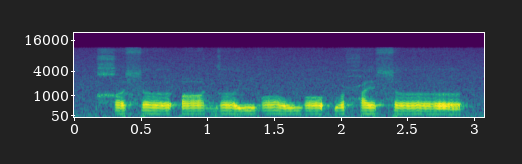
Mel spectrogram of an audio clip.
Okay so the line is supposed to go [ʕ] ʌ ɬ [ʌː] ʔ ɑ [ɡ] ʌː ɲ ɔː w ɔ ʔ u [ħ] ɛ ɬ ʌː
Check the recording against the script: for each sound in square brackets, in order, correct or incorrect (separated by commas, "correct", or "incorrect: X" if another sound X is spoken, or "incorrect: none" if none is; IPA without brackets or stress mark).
incorrect: χ, correct, correct, correct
